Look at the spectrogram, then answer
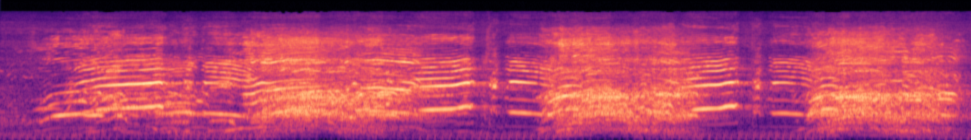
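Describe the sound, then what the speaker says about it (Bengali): A large crowd at an Islamic religious sermon roars a takbir in unison, three loud sustained swells of massed voices, each surging and then breaking off briefly before the next call rises. "একজন জোরে সরে তাকবীর দেন"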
